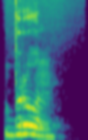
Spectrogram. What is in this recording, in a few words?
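"брун", Komi, female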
